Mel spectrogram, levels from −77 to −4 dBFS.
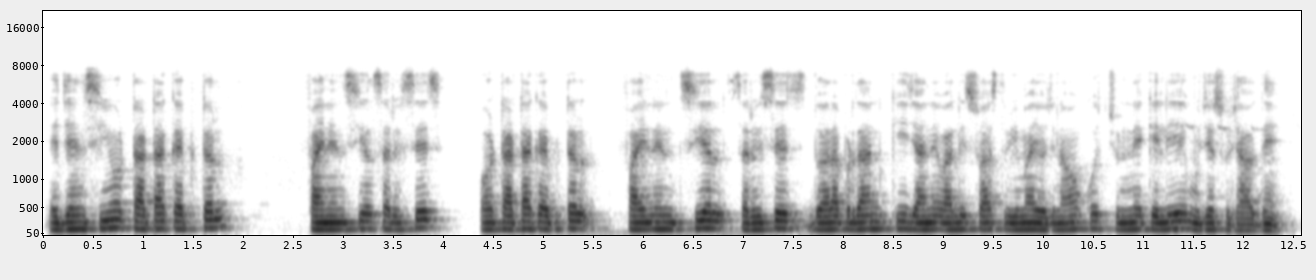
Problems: none marked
